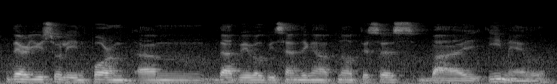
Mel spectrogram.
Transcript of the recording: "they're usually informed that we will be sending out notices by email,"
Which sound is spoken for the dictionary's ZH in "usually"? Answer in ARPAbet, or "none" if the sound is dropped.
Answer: S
